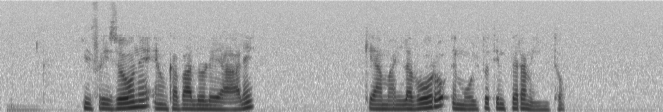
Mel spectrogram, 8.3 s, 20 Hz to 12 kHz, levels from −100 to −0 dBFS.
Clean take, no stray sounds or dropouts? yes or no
yes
